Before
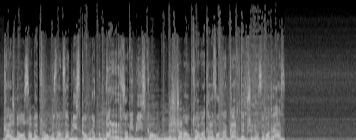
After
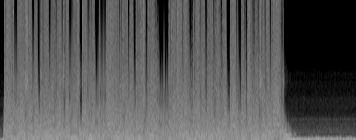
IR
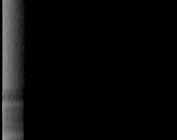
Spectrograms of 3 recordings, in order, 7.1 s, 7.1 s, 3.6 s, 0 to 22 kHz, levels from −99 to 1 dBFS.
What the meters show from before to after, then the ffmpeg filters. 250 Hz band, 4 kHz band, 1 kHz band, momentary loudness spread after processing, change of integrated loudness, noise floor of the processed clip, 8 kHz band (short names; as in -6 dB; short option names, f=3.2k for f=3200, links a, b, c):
-9.5 dB, -1.5 dB, -6.0 dB, 8 LU, -6.5 dB, -43 dBFS, -4.5 dB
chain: -filter_complex "[0:a]highshelf=f=2.4k:g=-9,asplit=6[a][b][c][d][e][f];[b]adelay=84,afreqshift=49,volume=-24dB[g];[c]adelay=168,afreqshift=98,volume=-27.9dB[h];[d]adelay=252,afreqshift=147,volume=-31.8dB[i];[e]adelay=336,afreqshift=196,volume=-35.6dB[j];[f]adelay=420,afreqshift=245,volume=-39.5dB[k];[a][g][h][i][j][k]amix=inputs=6:normalize=0,asplit=2[l][m];[1:a]atrim=start_sample=2205,lowshelf=f=96:g=-12[n];[m][n]afir=irnorm=-1:irlink=0,volume=-26dB[o];[l][o]amix=inputs=2:normalize=0,asoftclip=type=tanh:threshold=-34dB,afftdn=nr=27:nf=-48,adynamicsmooth=sensitivity=6.5:basefreq=4.7k,aeval=exprs='0.0237*(cos(1*acos(clip(val(0)/0.0237,-1,1)))-cos(1*PI/2))+0.000668*(cos(2*acos(clip(val(0)/0.0237,-1,1)))-cos(2*PI/2))+0.000841*(cos(3*acos(clip(val(0)/0.0237,-1,1)))-cos(3*PI/2))+0.0075*(cos(5*acos(clip(val(0)/0.0237,-1,1)))-cos(5*PI/2))':c=same,highpass=f=620:p=1,afftfilt=real='re*lt(hypot(re,im),0.0316)':imag='im*lt(hypot(re,im),0.0316)':win_size=1024:overlap=0.75,aeval=exprs='0.0282*sin(PI/2*7.94*val(0)/0.0282)':c=same,volume=-1dB"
